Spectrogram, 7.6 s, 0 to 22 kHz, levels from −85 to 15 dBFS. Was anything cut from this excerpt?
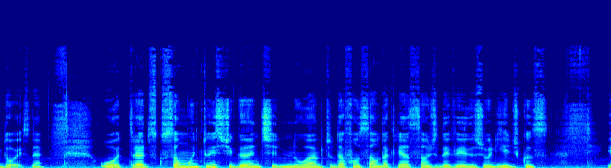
no; 0 cuts

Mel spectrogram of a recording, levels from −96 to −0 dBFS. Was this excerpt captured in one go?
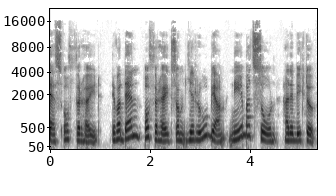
yes; 0 cuts

